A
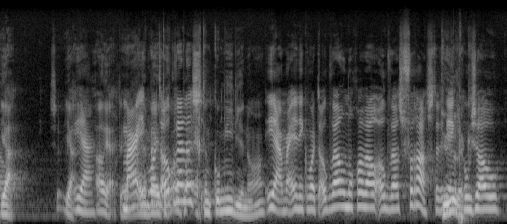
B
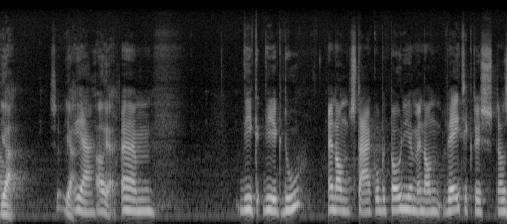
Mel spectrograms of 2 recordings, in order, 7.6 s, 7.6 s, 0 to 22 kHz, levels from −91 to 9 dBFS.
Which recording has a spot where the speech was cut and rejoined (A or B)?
B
